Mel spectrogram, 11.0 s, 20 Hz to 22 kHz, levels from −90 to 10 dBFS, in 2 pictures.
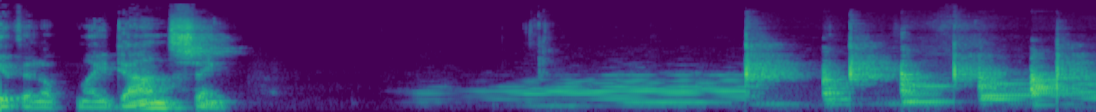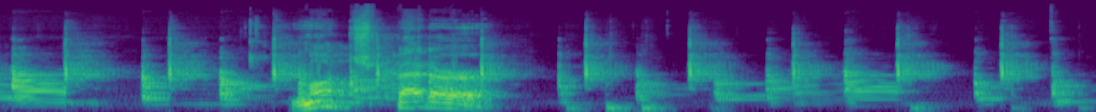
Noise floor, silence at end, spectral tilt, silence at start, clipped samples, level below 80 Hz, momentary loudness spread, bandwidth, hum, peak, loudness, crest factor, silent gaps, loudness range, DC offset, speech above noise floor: -76 dBFS; 0.05 s; -3.5 dB/octave; 0 s; under 0.1%; -62 dBFS; 17 LU; 19 kHz; none; 0 dBFS; -19 LUFS; 20 dB; none; 9 LU; under 0.1%; 59 dB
